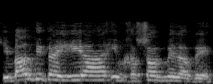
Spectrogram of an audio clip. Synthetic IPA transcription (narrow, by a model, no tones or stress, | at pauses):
kibalt̪it̪aiʁijaimχaʃavmelave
